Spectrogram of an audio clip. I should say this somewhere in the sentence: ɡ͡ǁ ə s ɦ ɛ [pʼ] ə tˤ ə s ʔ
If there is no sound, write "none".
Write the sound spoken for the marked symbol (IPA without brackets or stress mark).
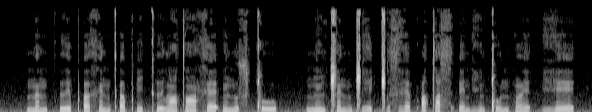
pʼ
